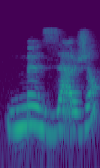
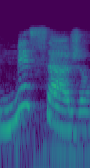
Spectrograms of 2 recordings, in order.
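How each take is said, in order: First: The middle consonant is a buzzing z sound. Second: The middle consonant is a hissing s sound. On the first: The speaker calls it wrong. "S'il n'y avait eu qu'un seul S, ça aurait fait mesage" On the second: The speaker calls it right. "on a besoin d'un deuxième S pour faire le son S"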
